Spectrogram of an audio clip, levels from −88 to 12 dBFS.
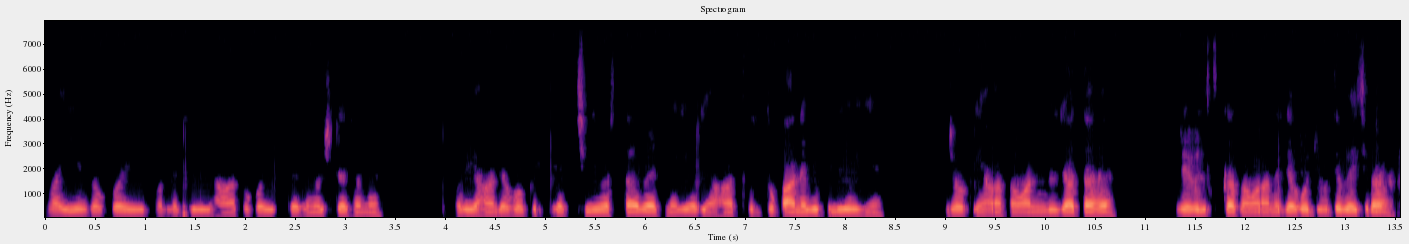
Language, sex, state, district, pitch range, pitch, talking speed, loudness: Hindi, male, Uttar Pradesh, Jyotiba Phule Nagar, 125-130 Hz, 125 Hz, 185 wpm, -20 LUFS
